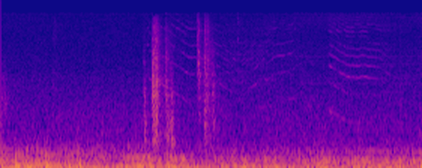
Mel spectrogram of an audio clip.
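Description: A wooden door clicks and swings open.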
